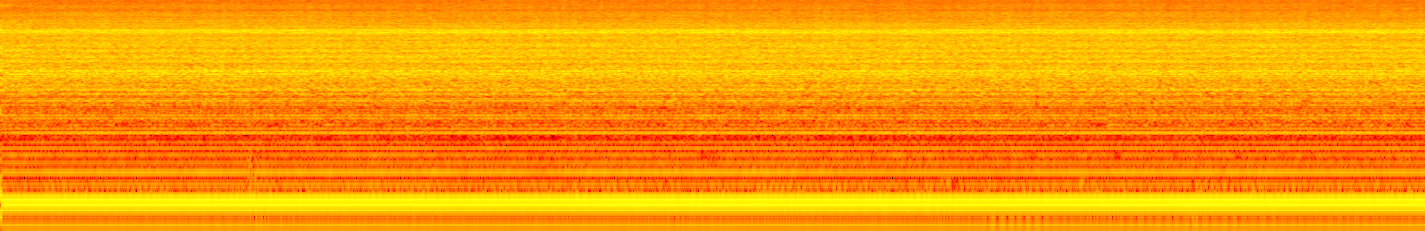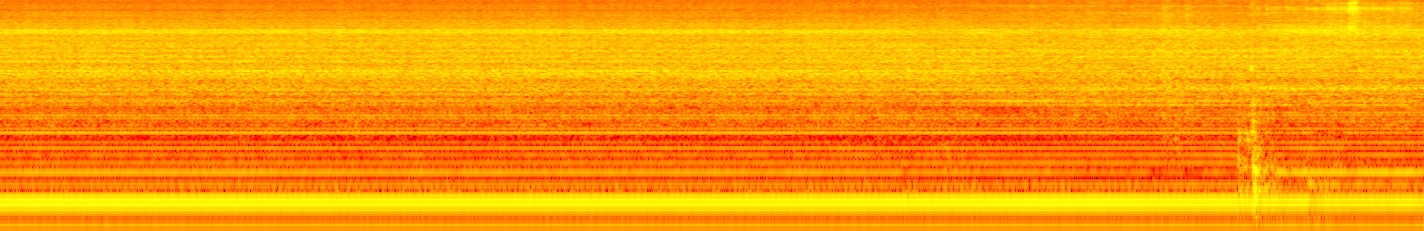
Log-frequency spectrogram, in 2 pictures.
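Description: Hot air rework station running with a steady, even hum, blowing hot air onto an iPhone SIM card reader to melt the solder and free it from the logic board. A single sharp click near the end.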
